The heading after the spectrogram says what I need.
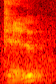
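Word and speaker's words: אל: Et le nom de Dieu qui est employé dans ce verset, c'est le nom El, Aleph, Lamed, qu'on dit normalement Kel, on le prononce comme ça, ok, et qui, plus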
